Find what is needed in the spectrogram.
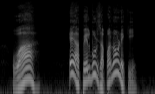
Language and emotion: Assamese, surprised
